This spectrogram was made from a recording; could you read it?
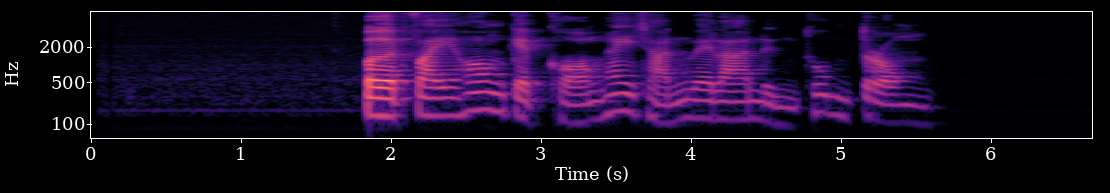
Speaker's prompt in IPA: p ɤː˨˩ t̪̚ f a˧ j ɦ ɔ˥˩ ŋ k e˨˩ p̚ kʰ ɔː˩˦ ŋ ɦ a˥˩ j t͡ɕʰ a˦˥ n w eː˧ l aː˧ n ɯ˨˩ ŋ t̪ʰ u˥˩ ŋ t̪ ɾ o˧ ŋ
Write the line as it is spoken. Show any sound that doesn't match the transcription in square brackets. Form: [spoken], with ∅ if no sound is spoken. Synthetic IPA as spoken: p ɤː˨˩ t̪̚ f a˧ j ɦ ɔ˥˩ ŋ k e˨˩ p̚ kʰ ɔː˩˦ ŋ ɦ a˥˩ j t͡ɕʰ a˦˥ n w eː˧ l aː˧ n ɯ˨˩ ŋ t̪ʰ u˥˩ [m] t̪ ɾ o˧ ŋ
